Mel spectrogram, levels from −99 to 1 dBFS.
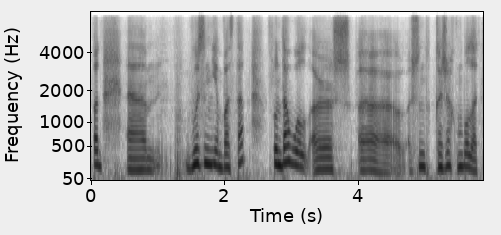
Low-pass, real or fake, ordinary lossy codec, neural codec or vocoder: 7.2 kHz; fake; none; codec, 16 kHz, 0.7 kbps, FocalCodec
